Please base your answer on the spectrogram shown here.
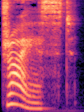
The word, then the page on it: driest: British English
